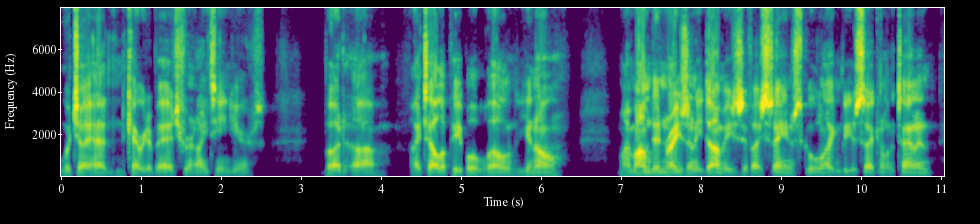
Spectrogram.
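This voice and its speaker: A man's fairly low voice with vocal fry, a bright, sharp tone and fairly even intonation, at a moderate pace. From New York City. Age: 80s+. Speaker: war veteran. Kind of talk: speech.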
